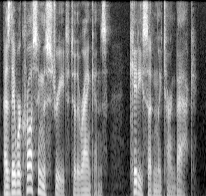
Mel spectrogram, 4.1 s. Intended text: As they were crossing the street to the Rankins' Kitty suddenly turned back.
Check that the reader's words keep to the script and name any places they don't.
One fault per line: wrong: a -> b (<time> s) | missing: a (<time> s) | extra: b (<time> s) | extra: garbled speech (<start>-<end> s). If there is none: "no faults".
no faults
